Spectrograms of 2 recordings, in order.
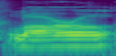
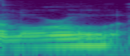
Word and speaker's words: Laureen: I know, it's people always ask me, do you like Laurel or Laurel? And I'm like, I don't care. – Laurel is easier, I guess, for me to pronounce. I always just say Laurel. – I know, and it's like, but everybody in my life has their own way.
